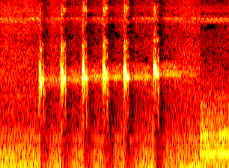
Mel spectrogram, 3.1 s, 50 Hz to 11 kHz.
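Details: Yellow-vented bulbul in the wild, in lure-style calling: six sharp, bright chips repeated roughly every 0.3 seconds, then a trailing tone and a low hum at the end.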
